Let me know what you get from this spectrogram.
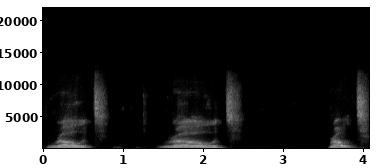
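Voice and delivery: "wrote" as "rowt", silent w; "wrote" starting straight on English r; English pronunciation demo. Shown as a demonstration. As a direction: model "wrote" slowly with a gliding long O. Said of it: "Lo vamos a leer como".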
